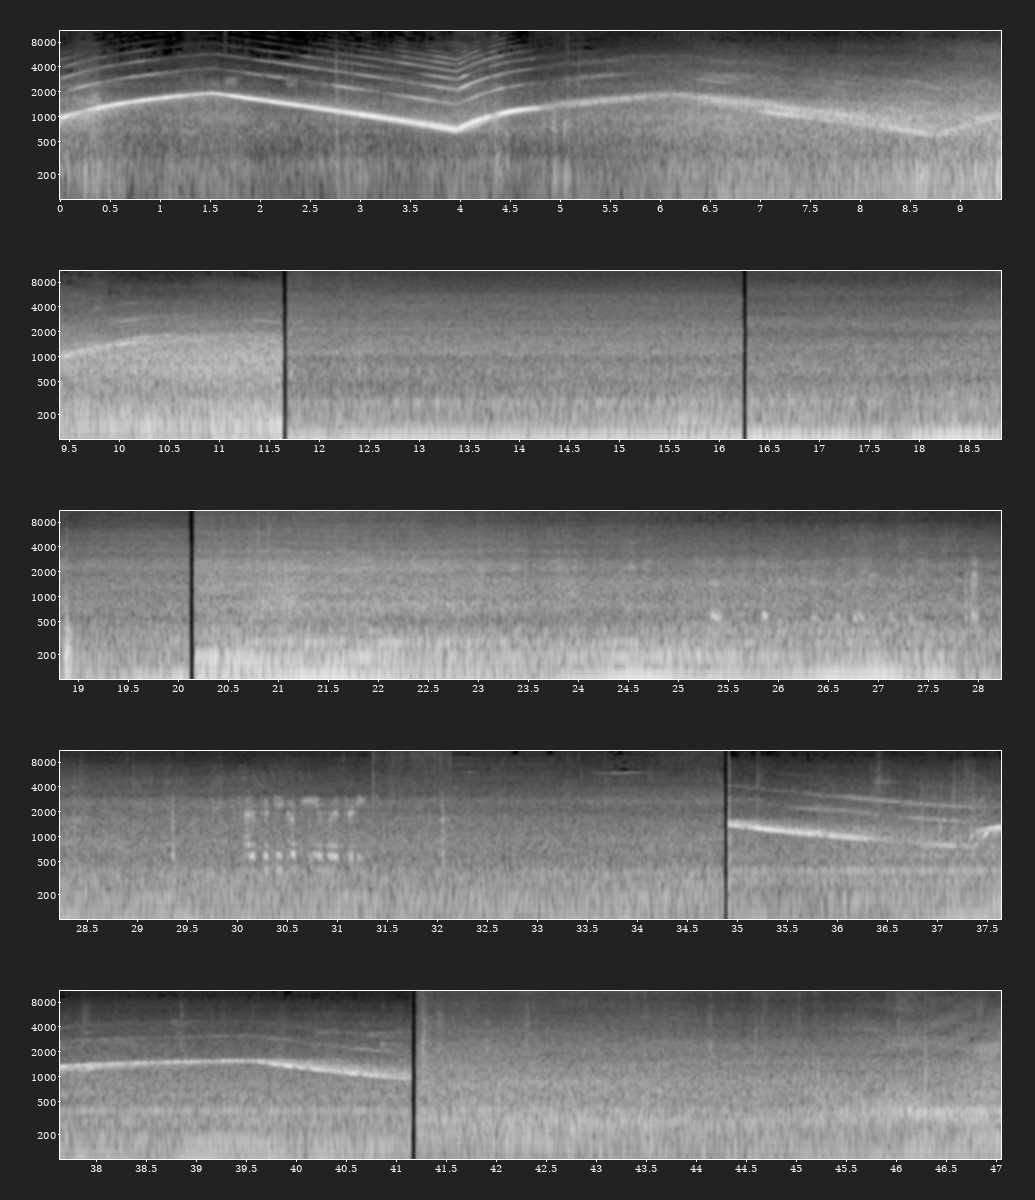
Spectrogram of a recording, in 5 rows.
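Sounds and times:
police siren wailing: 0:00.0 - 0:11.7, 0:34.9 - 0:41.2.

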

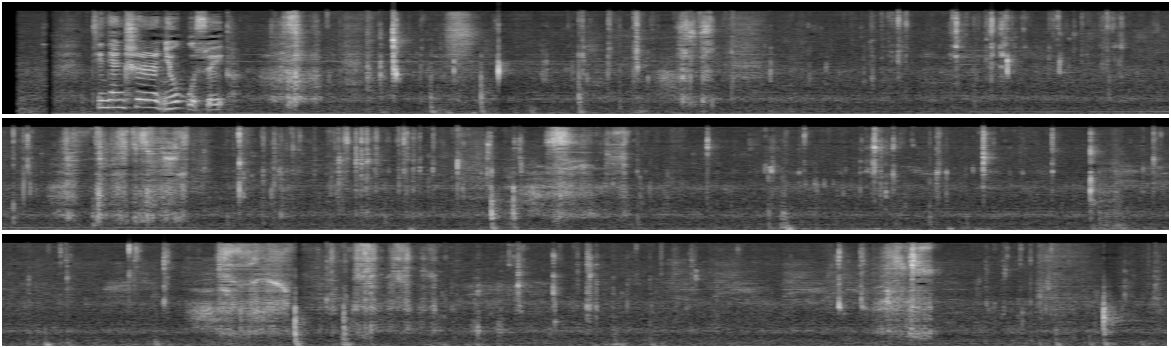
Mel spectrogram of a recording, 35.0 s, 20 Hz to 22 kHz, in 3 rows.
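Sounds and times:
close chewing and mouth sounds: 0:02.6 - 0:34.9.

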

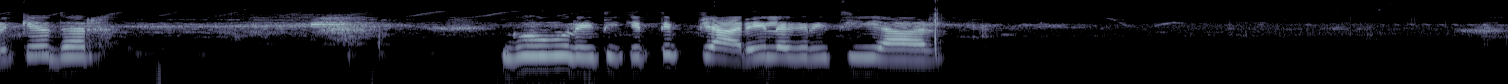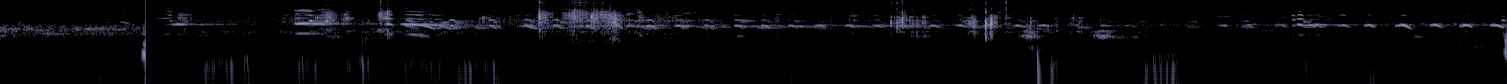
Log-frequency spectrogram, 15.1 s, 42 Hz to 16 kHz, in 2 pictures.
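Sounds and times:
high chirping calls: 0:04.6 - 0:15.0
dry palm fronds rustling: 0:08.7 - 0:13.1.

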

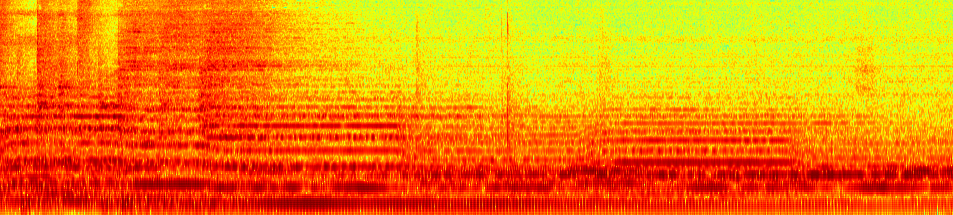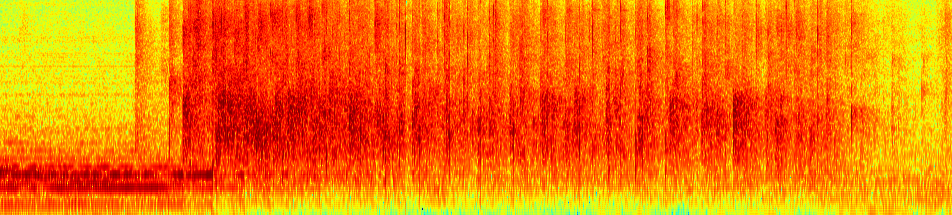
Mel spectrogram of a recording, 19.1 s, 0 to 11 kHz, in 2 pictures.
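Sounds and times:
sustained musical chord: 0:00.0 - 0:12.9
audience applause: 0:11.2 - 0:18.7.

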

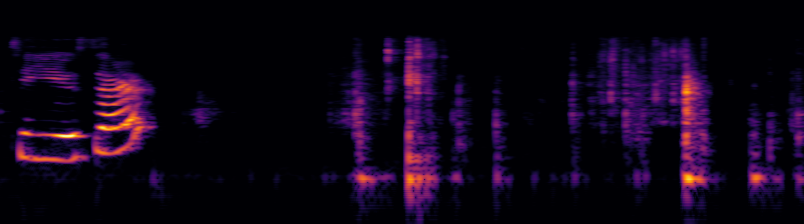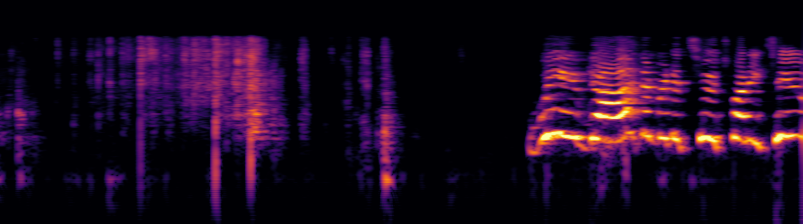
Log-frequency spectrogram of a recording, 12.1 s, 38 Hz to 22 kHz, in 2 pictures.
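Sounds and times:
cardboard and wrapper crinkling: 0:02.4 - 0:09.1.

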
